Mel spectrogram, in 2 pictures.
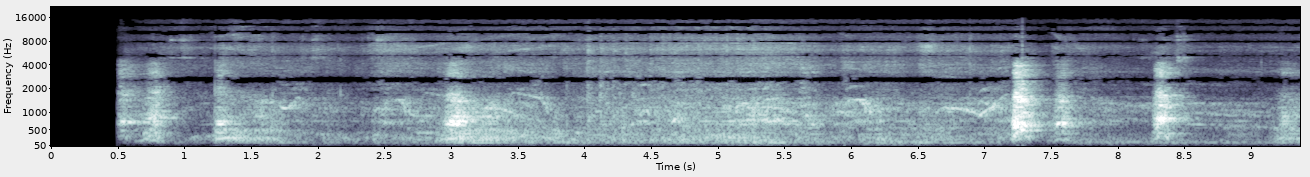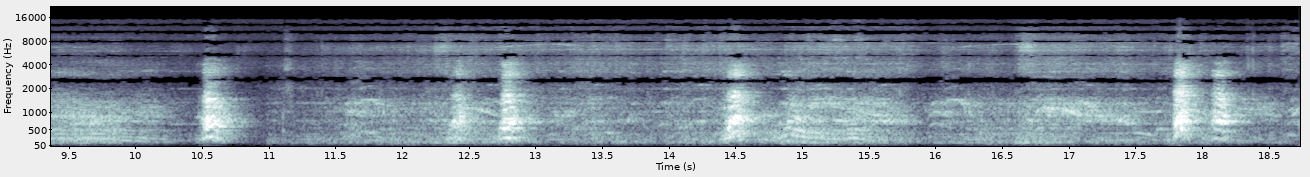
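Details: Dakota, a female Siberian Husky puppy, growls and barks at a doorstopper as if it might attack her; short sharp barks recur every couple of seconds between low rumbling growls, with a person talking in the background.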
